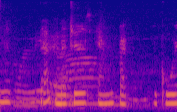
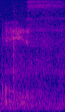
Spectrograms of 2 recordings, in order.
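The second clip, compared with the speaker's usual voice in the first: whispering; 7 semitones lower, 8 dB quieter than usual. Real, not acted. Tutor and child whisper aside.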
